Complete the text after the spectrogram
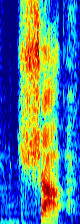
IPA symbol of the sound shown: ʃ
